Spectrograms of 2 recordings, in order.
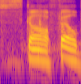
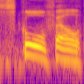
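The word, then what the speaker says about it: Scafell: Many people come up here and they call this Scar Fell, but of course it's Score Fell.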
